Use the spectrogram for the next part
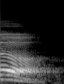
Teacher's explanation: य का उच्चारण करेंगे पहले ई आएगा, ई आता है तब य आता है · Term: अर्ध स्वर व्यंजन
